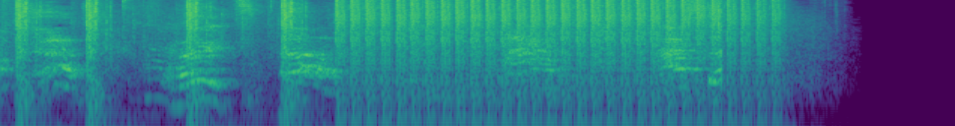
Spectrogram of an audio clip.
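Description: Gunshots: a few single shots about a third of a second apart, then a rapid burst of automatic fire lasting about three seconds that fades out to silence.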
